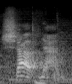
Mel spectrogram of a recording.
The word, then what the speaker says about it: Shabnam: It's not even hard. It's phonetic. Seriously, what is so preposterous to Americans about this combination of letters forming the sounds that make up Shabnam?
